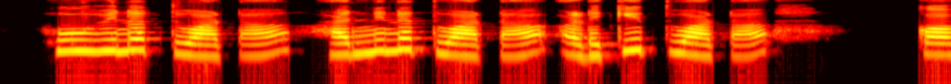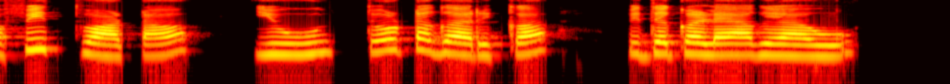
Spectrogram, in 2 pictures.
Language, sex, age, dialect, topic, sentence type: Kannada, female, 25-30, Dharwad Kannada, agriculture, statement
